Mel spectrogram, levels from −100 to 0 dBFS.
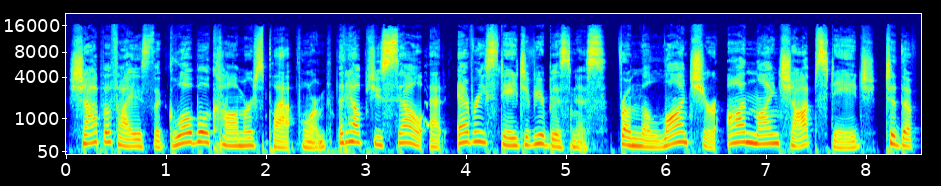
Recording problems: none

